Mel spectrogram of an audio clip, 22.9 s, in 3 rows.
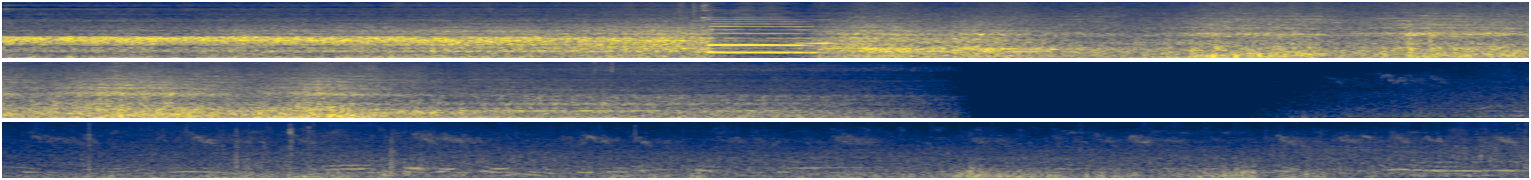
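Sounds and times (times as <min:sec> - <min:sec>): train horn blast: 0:03.4 - 0:04.4.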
